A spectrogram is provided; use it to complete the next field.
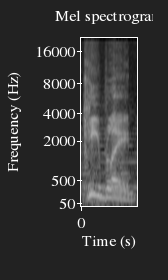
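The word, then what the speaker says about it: χ-blade: means the x blade it's just pronounced like keyblade even though it's just one keyblade ah the series is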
